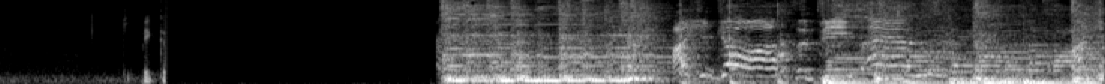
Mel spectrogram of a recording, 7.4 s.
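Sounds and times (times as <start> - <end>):
folk punk music: 2.9 - 7.3.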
